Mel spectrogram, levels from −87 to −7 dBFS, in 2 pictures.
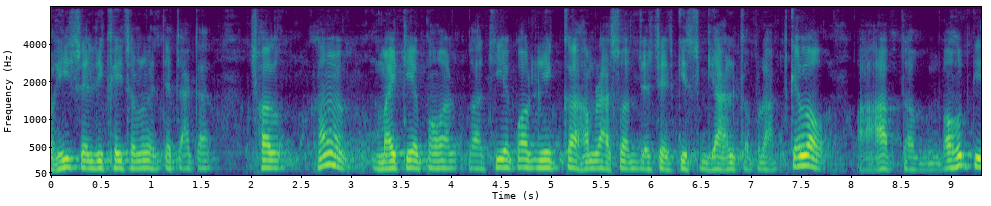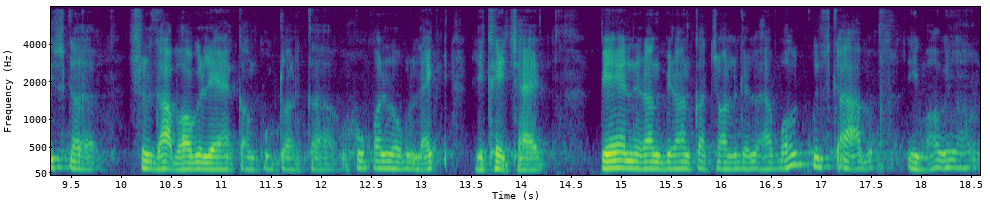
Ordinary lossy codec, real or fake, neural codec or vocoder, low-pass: none; fake; codec, 16 kHz, 4.8 kbps, FACodec; none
